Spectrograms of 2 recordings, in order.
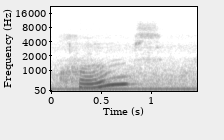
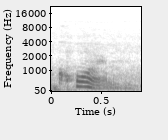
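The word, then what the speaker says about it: corm: out soil and pull out what they call Chrome's I'm gonna go ahead and look and make sure I pronounced that correctly but they're basically like a network no no no I was wrong they're called quorum there are a bulb like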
